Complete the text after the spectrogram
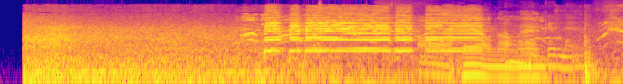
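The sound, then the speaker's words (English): Busy street traffic roars steadily, with several loud car horns honking in overlapping bursts midway through, and raised voices mixed faintly into the din as a couple argues in a car. “She to continue the argument instead of watching out for the kid in the middle of stinking traffic.”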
